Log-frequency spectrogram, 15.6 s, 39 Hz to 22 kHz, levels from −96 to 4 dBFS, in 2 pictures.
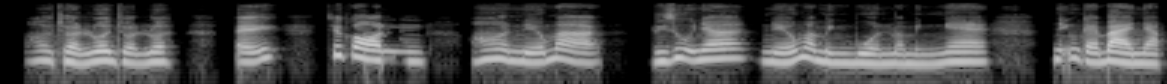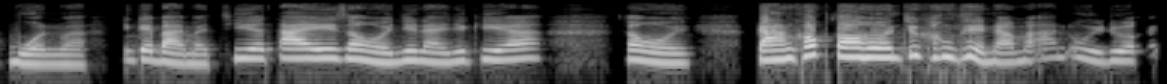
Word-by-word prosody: Ờ, 235 +1 -8
chuẩn 210 -3 -2
luôn, 230 0 0
chuẩn 200 -3 -5
luôn. 220 +1 -2 0.4
Đấy, 265 +7 -2 0.3
chứ 350 - -3
còn 265 -7 +4 0.5
ờ, 255 +4 -4
nếu 215 -2 -3
mà 220 -6 -1 0.3
ví 220 +1 -4
dụ 275 +2 -3
nhá, 265 +3 -1
nếu 220 0 -3
mà 285 -2 -1
mình 200 -3 -4
buồn 190 -1 -3
mà 190 - -5
mình 185 0 -7
nghe 220 +1 -2 0.4
những 260 +2 -6
cái 215 -5 -1
bài 220 -3 +6
nhạc 190 0 -4
buồn 185 -3 -3
mà 180 -1 -7 0.2
những 240 - -12
cái 255 -1 +2
bài 210 -5 +2
mà 185 -1 -6
chia 275 +10 -3
tay, 275 0 +4
xong 260 -2 +3
rồi 210 -2 -1
như 240 +3 -1
này 215 -3 -2
như 230 +2 -4
kia 250 0 -1
á, 270 +2 -1 0.6
xong 250 -2 +2
rồi 195 -2 -2 0.4
càng 250 +2 +7
khóc 340 +4 +6
to 305 -2 +9
hơn 290 0 +6
chứ 340 +4 0
không 295 -1 -1
thể 285 -3 +2
nào 205 -1 -2
mà 230 +2 -6
an 280 +4 -10
ủi 265 -7 -6
được 230 +1 -3
ấy. - - -20
230 Hz, 210 wpm, -23 LUFS, 205-275 Hz, 0.6 s, to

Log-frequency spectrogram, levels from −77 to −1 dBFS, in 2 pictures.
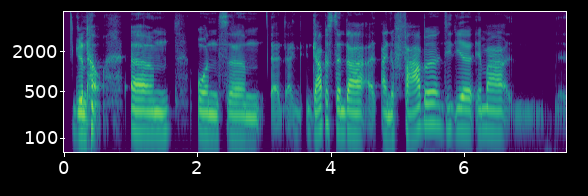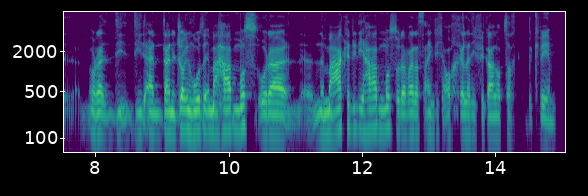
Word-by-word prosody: Genau, - - +5 0.4
ähm, 125 -1 +4 0.3
und, 120 -3 0
ähm, 110 -3 -1
äh, - - -4
äh, - - -9 0.2
gab - - +4
es - - +2
denn 130 -1 +3
da, 120 -2 +4
äh, - - -13
eine 115 -2 -1
Farbe, 165 +8 +3
die 145 0 -7
dir 140 -1 +1
immer 130 -1 0
äh, - - -22
oder 125 - -1
die 230 0 -12
die 245 0 -8
dein 235 -2 -2
deine 240 -1 +1
Jogginghose 130 0 0
immer 130 - -1
haben 135 0 +2
muss, 150 +2 0
oder, 115 -1 +2
äh, 245 0 -14
'ne 235 +1 -7
Marke, 195 -8 +2
die 140 0 -11
die 135 -2 -4
haben 135 0 -1
muss 145 -1 -4
oder 120 -1 -2
war 120 - +1
das 115 - -1
eigentlich 120 -1 -9
auch - - -7
relativ 115 -2 -5
egal, 110 0 -1
Hauptsache 105 - -8 0.2
bequem? 95 -4 -7
130 Hz, 170 wpm, -24 LUFS, 115-140 Hz, 0.4 s, Genau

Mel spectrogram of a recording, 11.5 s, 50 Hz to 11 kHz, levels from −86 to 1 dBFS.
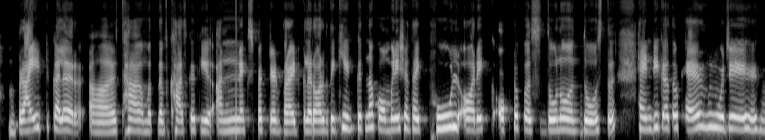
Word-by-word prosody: Bright 215 +9 -1
colour 220 -5 +2
अ, 190 +1 -2
था 210 0 -3
मतलब 195 +1 -4
खासकर 205 +1 -3
कि 210 -1 +2
अनएक्सपेक्टेड 220 +1 -2
ब्राइट 195 0 +1
कलर 205 0 +2
और 205 +1 +2
देखिए, 225 +4 0
कितना 255 +1 +1
कॉम्बिनेशन 230 +3 +1
था 235 - +3
एक 220 0 0
फूल 260 +3 +5
और 225 0 +1
एक 225 +4 -2
ऑक्टोपस, 225 -2 -1
दोनों 220 +1 +3 0.3
दोस्त। 210 - +2 0.4
हेनरी 240 +3 0
का 260 -1 0
तो 265 +1 +1
ख़ैर 250 +3 +1
मुझे 250 -4 +2
225 Hz, 140 wpm, -18 LUFS, 210-245 Hz, 0.4 s, फूल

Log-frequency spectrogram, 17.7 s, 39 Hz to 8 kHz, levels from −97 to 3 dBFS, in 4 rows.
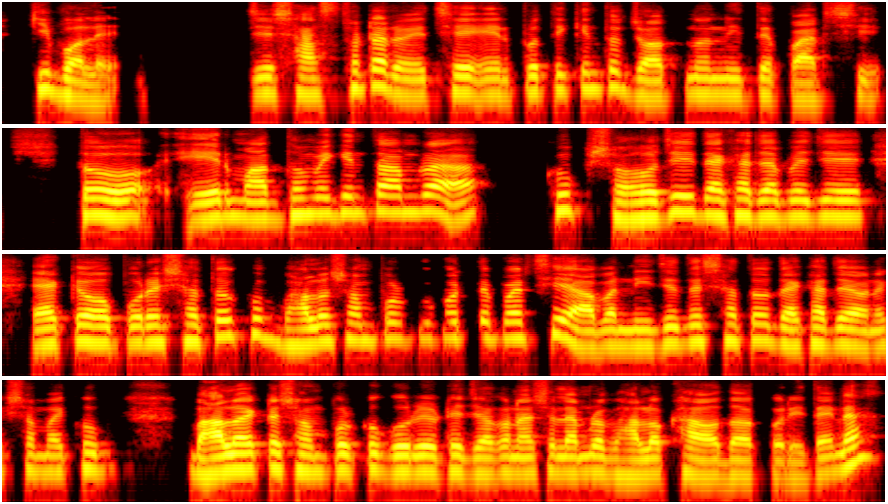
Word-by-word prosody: কী 185 - -2
বলে? 125 -5 +1 0.7
যে 150 - -1
স্বাস্থ্যটা 145 +8 0
রয়েছে 135 +2 -4 0.2
এর 140 - -5
প্রতি 160 +2 -3
কিন্তু 180 +1 -4
যত্ন 130 +1 -1 0.2
নিতে 140 +1 -4
পারছি। 120 +2 -2 0.5
তো 185 - +4 0.6
এর 165 - +4
মাধ্যমে 185 +5 +1
কিন্তু 200 +1 -2
আমরা 205 +1 +2 0.5
খুব 225 0 -1 0.2
সহজেই 165 +6 +2
দেখা 180 +1 +2
যাবে 170 0 0
যে 170 - 0 0.5
একে-অপরের 170 0 +2
সাথেও 185 +5 0
খুব 240 -3 -2
ভালো 155 +4 +3
সম্পর্ক 190 0 -5 0.2
করতে 210 0 -4
পারছি। 205 +4 -1 0.2
আবার 145 +2 +1
নিজেদের 165 +4 -3
সাথেও 185 0 -3
দেখা 155 +2 +1
যায় 155 -2 +3
অনেক 145 +2 -6
সময় 150 -1 -4
খুব 165 -2 -2 0.5
ভালো 140 +3 +9
একটা 175 +1 +1
সম্পর্ক 150 +1 -1 0.2
গড়ে 150 0 +4
ওঠে 150 +1 -1
যখন 140 +2 0
আসলে 140 +1 -4
আমরা 145 0 0
ভালো 125 +1 +2
খাওয়া-দাওয়া 125 -3 +2
করি। 115 - -5
তাই 140 +2 -1
না? - - +6
160 Hz, 165 wpm, -23 LUFS, 140-185 Hz, 0.7 s, ভালো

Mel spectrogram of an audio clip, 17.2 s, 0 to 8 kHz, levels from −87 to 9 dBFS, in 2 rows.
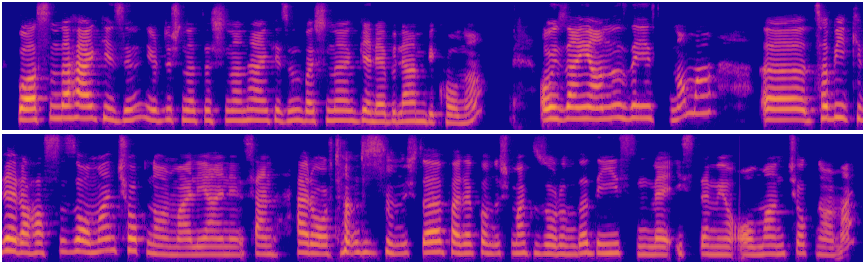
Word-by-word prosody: bu 255 - +8
aslında 285 +3 +5
herkesin, 280 -2 +2
yurt 240 -2 -2
dışına 240 -2 -4
taşınan 235 0 -4
herkesin, 235 0 -2
başına 230 +1 -2
gelebilen 215 -1 0
bir 190 -1 -5
konu. 185 - -5 0.5
O 255 +2 +8
yüzden 275 0 +5
yalnız 275 +1 +3
değilsin 285 -4 -2
ama, 395 +7 -2 0.5
eee, 250 -1 +5
tabii 285 0 +2
ki 275 -1 -5
de 275 -2 +7
rahatsız 230 +3 -2
olman 265 +3 +1
çok 275 -1 +1
normal, 180 -4 -4
yani, 185 0 -4
sen 195 -2 -5 0.2
her 230 -1 +3
ortamda 215 +3 -1
sonuçta 230 +1 0
para 220 -1 +1
konuşmak 220 0 -5
zorunda 205 +1 -3
değilsin 215 -3 -5
ve 185 -1 0
istemiyor 185 -3 -6
olman 200 +2 -3
çok 210 -2 -7
normal. 175 -2 -6
230 Hz, 130 wpm, -23 LUFS, 205-255 Hz, 0.5 s, bu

